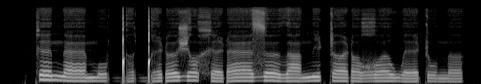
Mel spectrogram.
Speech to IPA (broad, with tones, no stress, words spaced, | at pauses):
kɛ˦næː˨mo˨ ɡ͡ǃɐ˨ɡ͡ǃɛ˨ɽœ˦ ʒʌ˦xɛ˨ɽæː˦ zœ˦˨ða˧ni˦ ʈɐː˦ɽʌ˧ ʁʷɐː˦ wɛ˨˦ʈo˧ n̪ɐ˧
